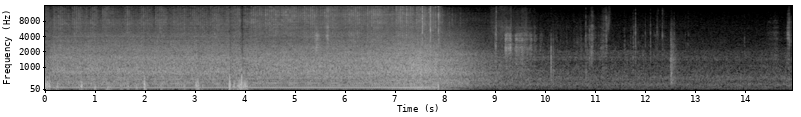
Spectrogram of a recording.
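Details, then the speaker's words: 1970s Patton U2-1272 fan with a new Fasco motor: a steady hum and air rush, then a smooth, even coast-down to quiet. Spin-down time is good, though the motor will get more oil later; any noise at speed is blamed on loose motor nuts. "down time is pretty good but i am going to put some more oil in this motor at some point"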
